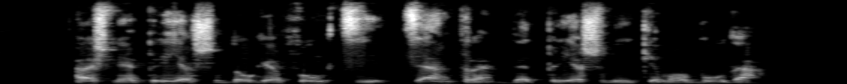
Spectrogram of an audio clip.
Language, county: Lithuanian, Alytus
